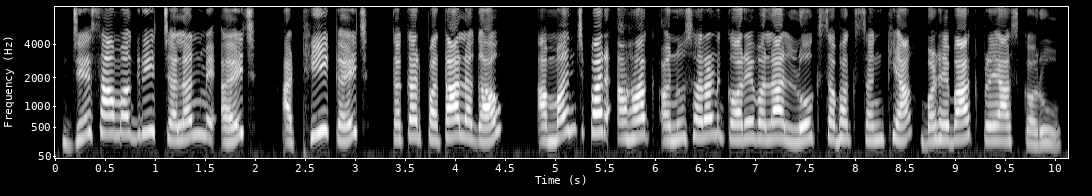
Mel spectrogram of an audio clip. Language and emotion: Maithili, neutral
